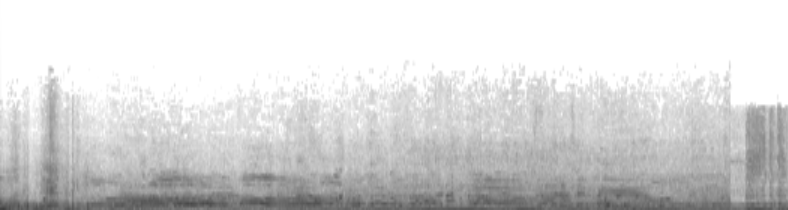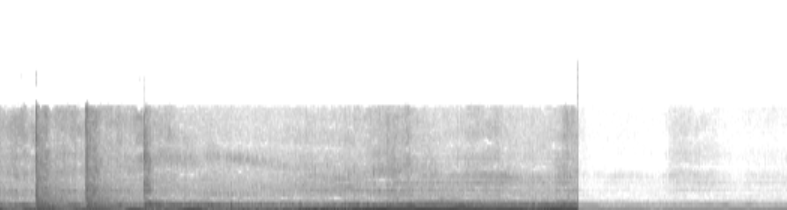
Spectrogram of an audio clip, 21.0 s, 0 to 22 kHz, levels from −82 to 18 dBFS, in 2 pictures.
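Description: From 18.21 s to the end of the clip, one channel of the stereo pair has likely been inverted, its polarity flipped so that whatever both channels share cancels when they are combined to mono. The result is an abrupt collapse of the sound to roughly 26 dB quieter, with the centred material falling away and only a faint residue of what differs between the two channels remaining.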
